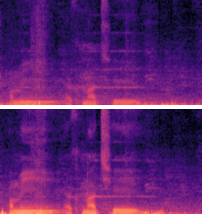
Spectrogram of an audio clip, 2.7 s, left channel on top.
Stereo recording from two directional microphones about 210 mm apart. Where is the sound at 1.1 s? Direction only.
25° right (ahead or behind).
